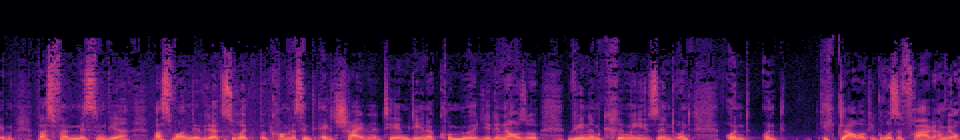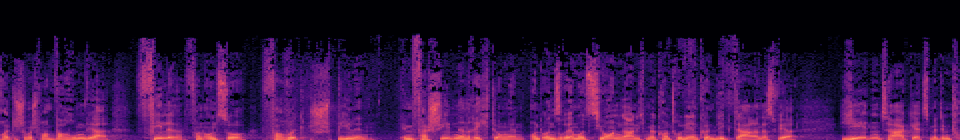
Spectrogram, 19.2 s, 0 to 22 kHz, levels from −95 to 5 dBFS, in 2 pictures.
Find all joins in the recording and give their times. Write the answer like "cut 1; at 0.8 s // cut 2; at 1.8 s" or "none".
cut 1; at 8.7 s

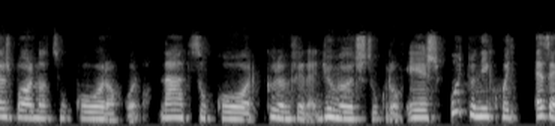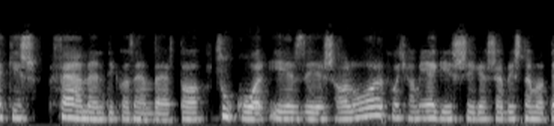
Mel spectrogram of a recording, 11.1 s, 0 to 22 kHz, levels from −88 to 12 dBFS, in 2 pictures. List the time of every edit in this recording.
cut 1; at 4.0 s // cut 2; at 9.4 s

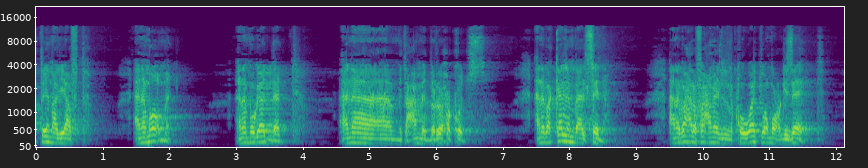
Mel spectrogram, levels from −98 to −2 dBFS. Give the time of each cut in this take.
cut 1; at 4.5 s

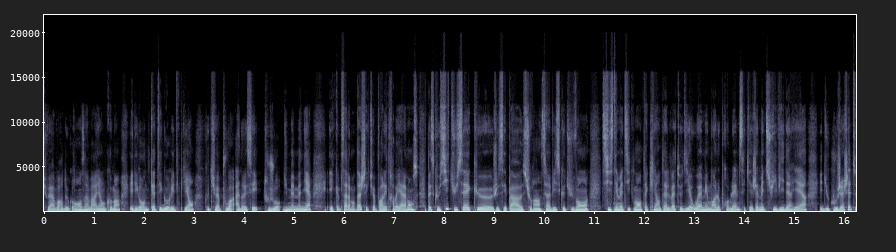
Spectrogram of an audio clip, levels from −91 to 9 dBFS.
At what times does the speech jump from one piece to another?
cut 1; at 4.3 s // cut 2; at 5.7 s

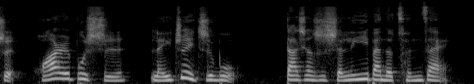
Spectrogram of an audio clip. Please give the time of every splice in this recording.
cut 1; at 2.7 s

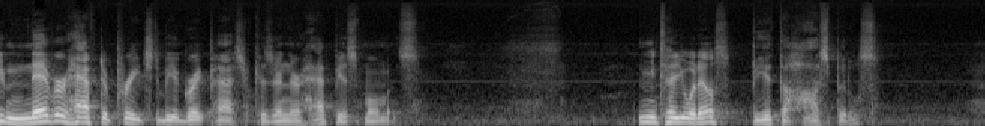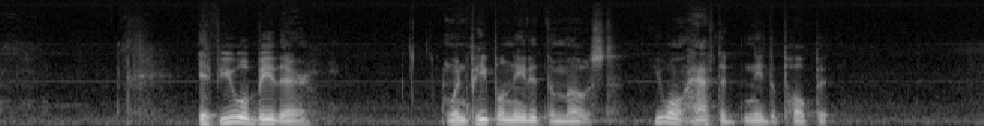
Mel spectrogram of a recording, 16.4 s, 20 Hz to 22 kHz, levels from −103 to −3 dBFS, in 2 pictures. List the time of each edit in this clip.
cut 1; at 2.0 s

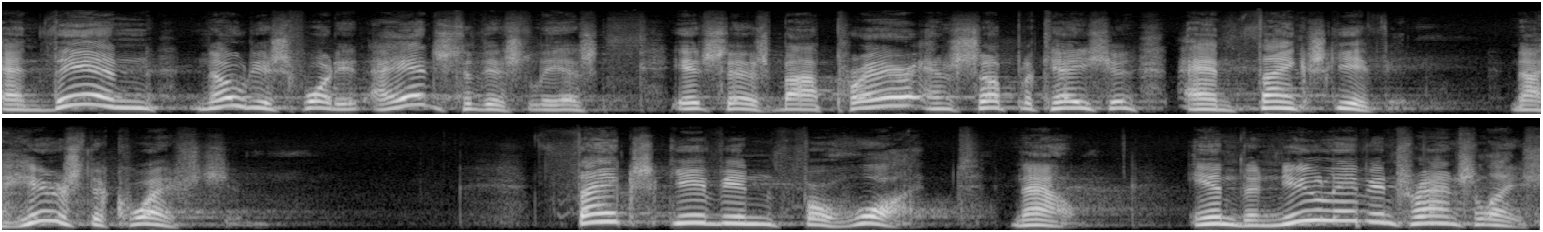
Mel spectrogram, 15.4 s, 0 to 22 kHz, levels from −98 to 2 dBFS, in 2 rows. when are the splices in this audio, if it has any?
cut 1; at 5.8 s // cut 2; at 7.4 s // cut 3; at 12.7 s

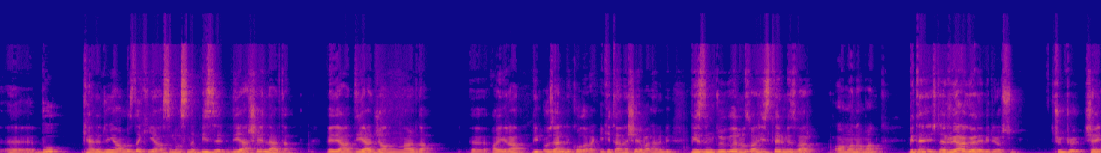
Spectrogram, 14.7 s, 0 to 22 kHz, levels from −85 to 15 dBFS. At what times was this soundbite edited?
none

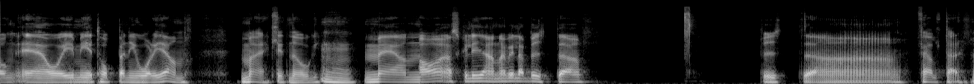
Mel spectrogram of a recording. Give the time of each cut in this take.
cut 1; at 4.2 s

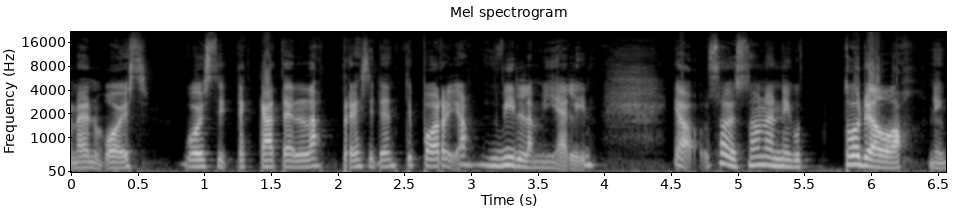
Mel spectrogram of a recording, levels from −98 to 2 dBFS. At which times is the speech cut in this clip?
none

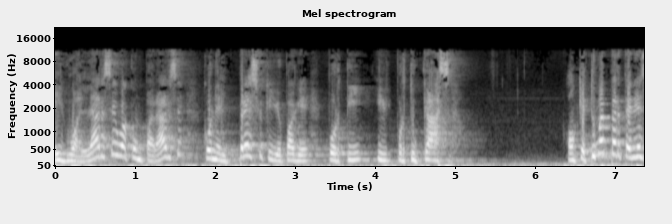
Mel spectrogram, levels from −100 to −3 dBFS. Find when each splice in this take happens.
cut 1; at 4.2 s // cut 2; at 6.3 s

